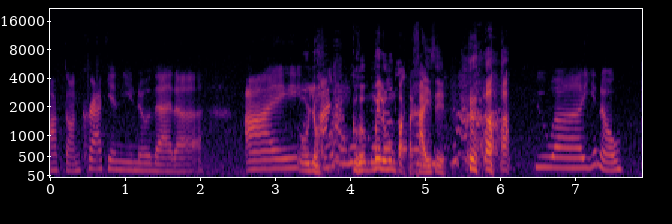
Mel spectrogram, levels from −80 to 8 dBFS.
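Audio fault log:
3.80–3.87 s, 4.51–5.55 s and 5.75–6.47 s, speech suppressed in double talk: with both sides talking, the echo canceller likely mistook the talker for loudspeaker echo and turned it down. The speech dips by about 15 dB, and by about 25 dB in the last stretch, for roughly 0.07 s, 0.7 s and 0.5 s.
4.60–4.64 s and 5.37–5.46 s, echo leak: at a loudspeaker end, the echo canceller likely failed to remove all of its microphone pickup and sent the remainder back. Brief scraps of the speech return 261 ms late, faint at some 25 to 30 dB below the talker.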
